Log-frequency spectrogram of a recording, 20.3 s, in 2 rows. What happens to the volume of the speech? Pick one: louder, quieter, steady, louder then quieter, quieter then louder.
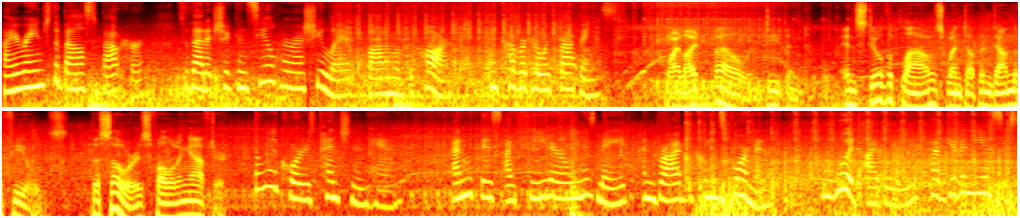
steady.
